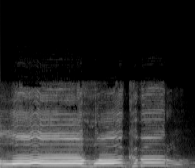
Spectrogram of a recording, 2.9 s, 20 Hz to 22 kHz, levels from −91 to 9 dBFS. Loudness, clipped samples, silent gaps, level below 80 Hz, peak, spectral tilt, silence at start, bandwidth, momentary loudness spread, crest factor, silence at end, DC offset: -18 LUFS; under 0.1%; none; -74 dBFS; -10 dBFS; -1 dB/octave; 0 s; 11 kHz; 12 LU; 10 dB; 0.2 s; under 0.1%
